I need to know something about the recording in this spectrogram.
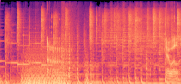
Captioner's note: glitchy sound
